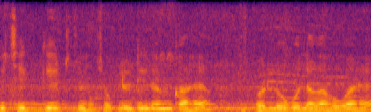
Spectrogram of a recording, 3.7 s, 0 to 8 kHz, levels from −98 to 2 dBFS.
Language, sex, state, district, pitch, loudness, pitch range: Hindi, female, Jharkhand, Jamtara, 165 Hz, -16 LUFS, 160-175 Hz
